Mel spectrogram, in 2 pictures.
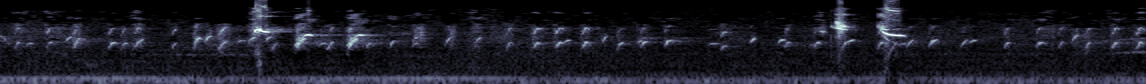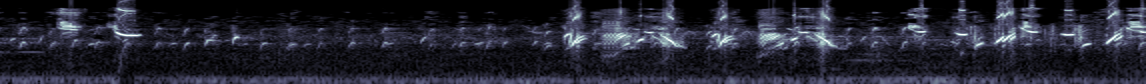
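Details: Goldfinch pair, female calls and male song given to stimulate mating; thin high twitter running throughout, a few sharp louder chirps, then an excited burst of fast tinkling notes in the last two seconds over constant background chatter.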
